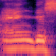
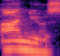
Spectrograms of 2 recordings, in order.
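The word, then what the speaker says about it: Agnus: and then we have the infamous GN uh it's not Angus day but anus day and on NG combinations they kind of mush them all together and it kind of comes out like an ny sound like in Canyon and then the last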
